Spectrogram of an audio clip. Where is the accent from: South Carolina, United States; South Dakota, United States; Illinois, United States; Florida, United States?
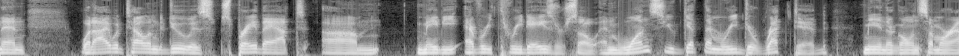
Illinois, United States; Highland Park; I used to go as a kid because I grew up in Highland Park and Highwood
